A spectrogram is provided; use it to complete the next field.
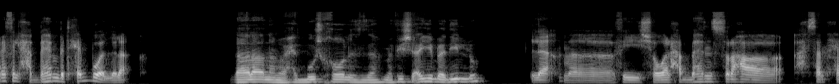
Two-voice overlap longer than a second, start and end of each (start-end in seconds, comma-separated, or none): none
